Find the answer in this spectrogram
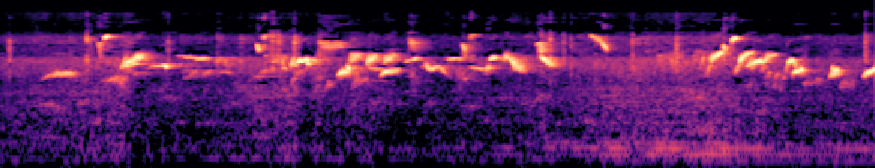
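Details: Excited white-rumped shama, tail flicking constantly, sings loud varied whistles. Short rising and falling phrases follow each other quickly, mixing clear whistles with sharper chip-like notes.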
